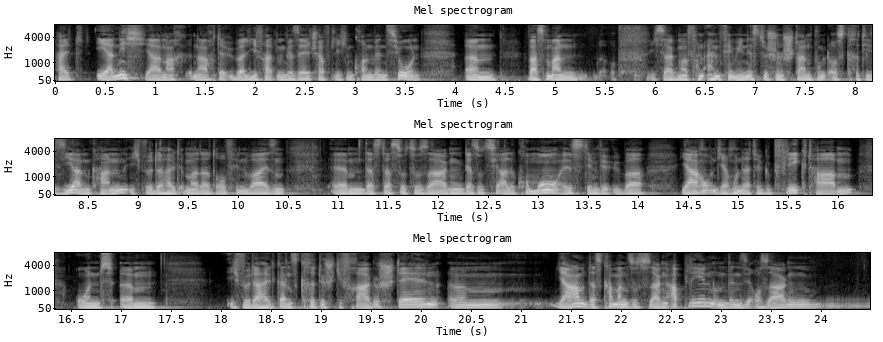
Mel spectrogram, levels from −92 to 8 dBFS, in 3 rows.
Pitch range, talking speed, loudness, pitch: 110-125 Hz, 165 wpm, -19 LUFS, 115 Hz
